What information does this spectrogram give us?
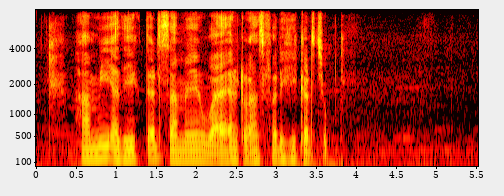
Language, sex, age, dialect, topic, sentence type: Magahi, male, 46-50, Northeastern/Surjapuri, banking, statement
